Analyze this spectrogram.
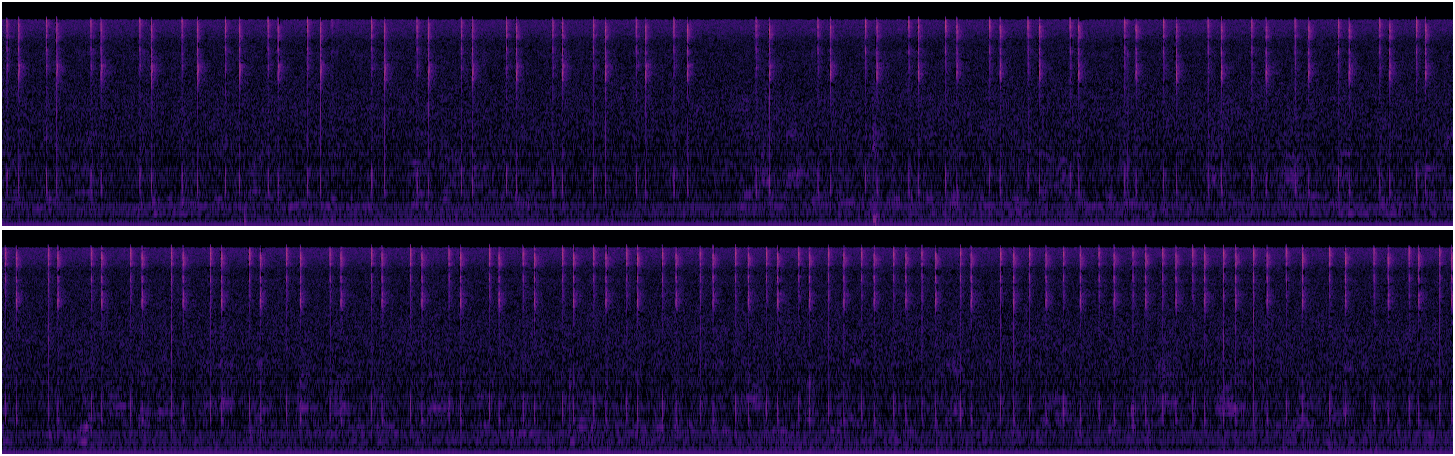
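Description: Faint computer mouse clicks, quick and evenly spaced at about three or four a second, stepping through on-screen building instructions brick by brick, over a steady low electrical hum.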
